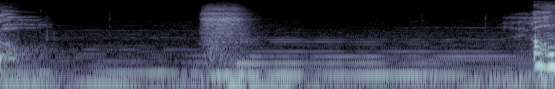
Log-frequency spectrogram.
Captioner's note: scoffs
